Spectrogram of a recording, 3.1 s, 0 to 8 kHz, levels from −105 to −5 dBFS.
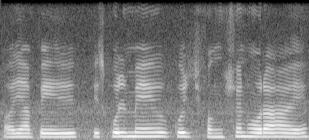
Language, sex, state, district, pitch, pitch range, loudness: Hindi, female, Himachal Pradesh, Shimla, 215 Hz, 205-230 Hz, -14 LUFS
